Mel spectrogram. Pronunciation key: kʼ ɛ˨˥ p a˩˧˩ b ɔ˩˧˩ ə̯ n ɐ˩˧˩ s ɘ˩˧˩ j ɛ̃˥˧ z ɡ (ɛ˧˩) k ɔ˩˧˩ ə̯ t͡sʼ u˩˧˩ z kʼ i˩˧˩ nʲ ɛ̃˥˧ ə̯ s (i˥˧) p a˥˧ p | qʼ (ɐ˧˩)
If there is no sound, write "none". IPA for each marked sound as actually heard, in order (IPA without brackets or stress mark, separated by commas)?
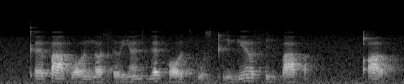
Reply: ɛ˥˧, i˧˩, ɐ˧˩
